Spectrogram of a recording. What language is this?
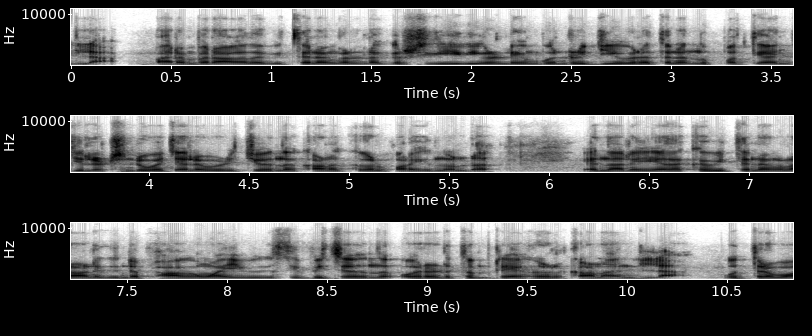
Malayalam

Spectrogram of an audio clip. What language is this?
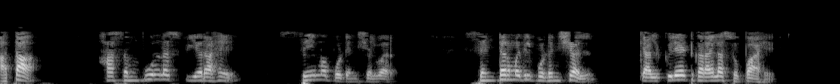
Marathi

